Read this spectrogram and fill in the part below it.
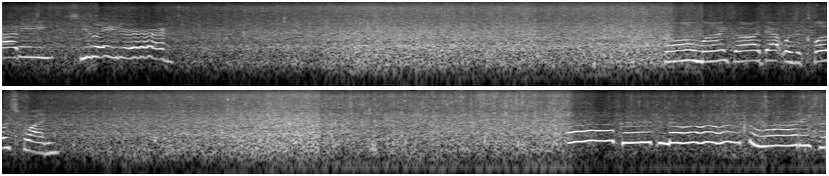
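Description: A river rushes and splashes over rocks.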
